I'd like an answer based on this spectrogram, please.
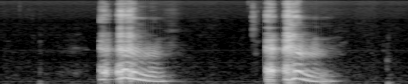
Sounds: Throat clearing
